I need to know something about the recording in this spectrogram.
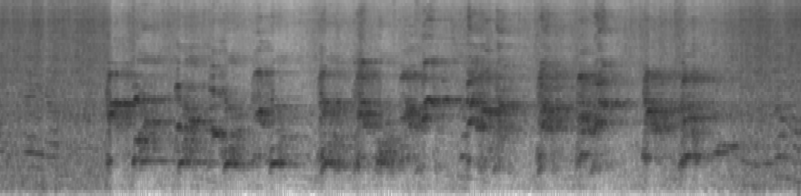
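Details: Kennel dogs barking together, rapid sharp barks in clustered bursts after a brief quieter opening, with possible talking underneath the chorus.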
